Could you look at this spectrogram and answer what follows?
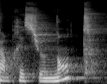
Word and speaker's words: impressionnante: Donc là, je montre à quel point cette mosaïque est impressionnante au féminin. C'est impressionnant. Ce décor est impressionnant, cette mosaïque est impressionnante au féminin, donc je prononce le T.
